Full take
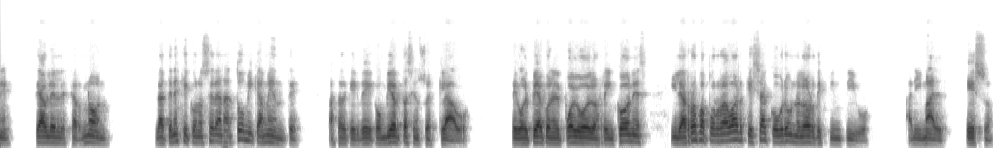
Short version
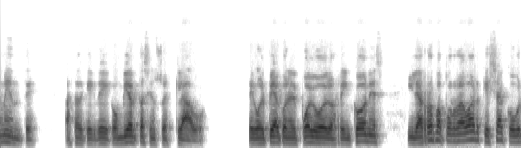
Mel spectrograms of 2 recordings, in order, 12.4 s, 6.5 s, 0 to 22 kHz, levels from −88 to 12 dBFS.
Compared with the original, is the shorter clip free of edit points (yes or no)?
yes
